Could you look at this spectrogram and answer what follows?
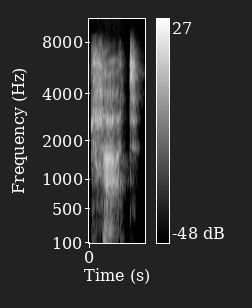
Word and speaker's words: cot: This word is pronounced cot, cot. cat, Can you say that?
